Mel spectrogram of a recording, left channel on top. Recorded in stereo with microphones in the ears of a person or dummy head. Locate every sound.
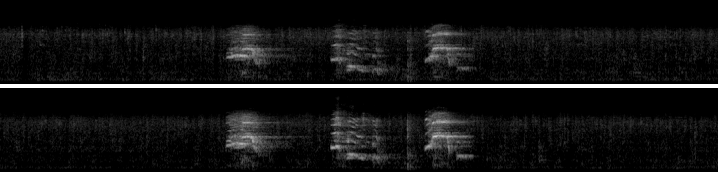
2.3 s a scream: 70° right (ahead or behind), 1.5 m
